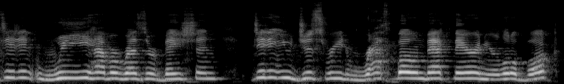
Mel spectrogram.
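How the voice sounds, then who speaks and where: An excitable suburban dad as a woman storyteller plays him, loud and blustering. He whines and exclaims, pushing his words out with high-pitched insistence. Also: extremely slow. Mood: indignant. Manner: exclaiming, whining. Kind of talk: audiobook character voice.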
